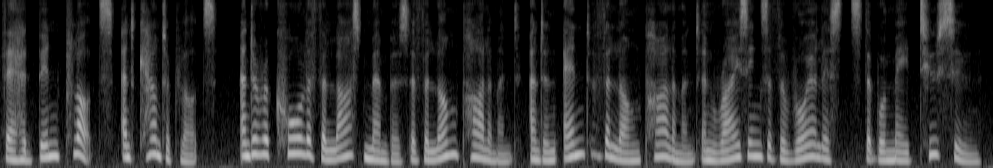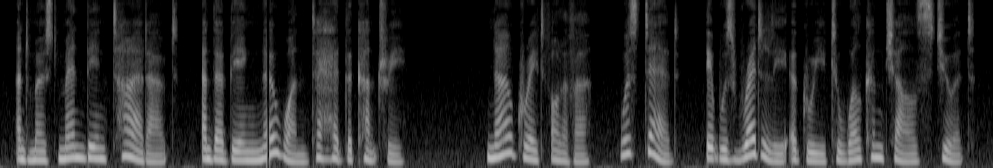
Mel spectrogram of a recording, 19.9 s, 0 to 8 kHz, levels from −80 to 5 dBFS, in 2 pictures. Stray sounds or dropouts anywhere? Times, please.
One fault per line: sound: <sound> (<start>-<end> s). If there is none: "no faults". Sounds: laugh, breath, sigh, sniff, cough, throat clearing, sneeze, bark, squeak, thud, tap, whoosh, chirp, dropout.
sound: dropout (12.6-12.6 s)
